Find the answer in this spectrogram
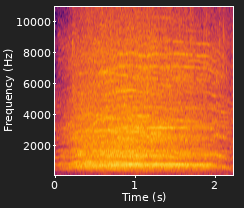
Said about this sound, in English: Sounded like some of you, that was your first time cheering.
